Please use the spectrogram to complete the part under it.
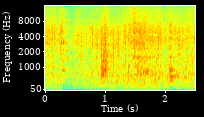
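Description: Poha and potato being stirred together in a pan on a stovetop, a steady soft sizzle with scraping strokes of a spoon recurring every half second or so, close and fairly loud, with no talking.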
